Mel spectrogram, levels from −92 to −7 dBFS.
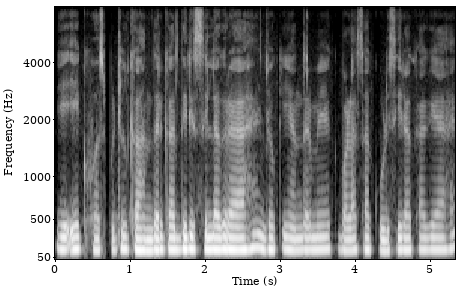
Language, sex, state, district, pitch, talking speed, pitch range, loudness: Hindi, male, Jharkhand, Palamu, 140 Hz, 225 wpm, 135-140 Hz, -15 LUFS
